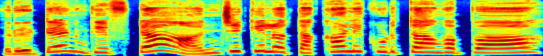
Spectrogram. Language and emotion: Tamil, surprised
